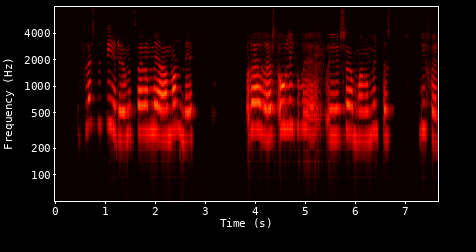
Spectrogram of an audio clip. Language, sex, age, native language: Icelandic, female, 18-19, Icelandic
